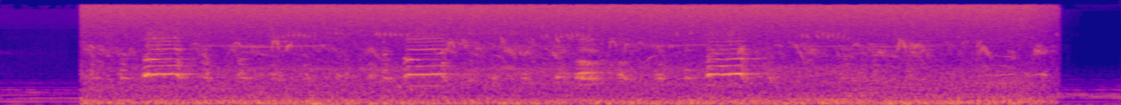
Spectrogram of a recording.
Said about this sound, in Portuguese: Escute o canto dos pássaros.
